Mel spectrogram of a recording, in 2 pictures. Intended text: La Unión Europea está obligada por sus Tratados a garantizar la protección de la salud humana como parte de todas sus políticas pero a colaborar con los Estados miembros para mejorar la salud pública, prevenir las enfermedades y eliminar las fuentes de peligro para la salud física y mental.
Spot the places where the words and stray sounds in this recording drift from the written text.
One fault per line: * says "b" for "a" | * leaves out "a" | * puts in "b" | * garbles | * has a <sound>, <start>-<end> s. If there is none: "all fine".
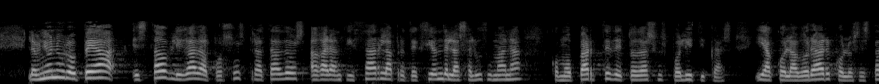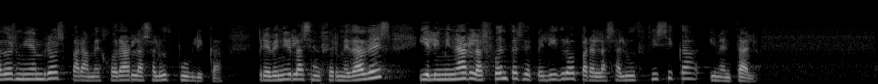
* says "y" for "pero"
